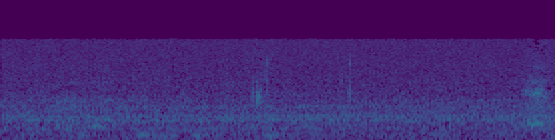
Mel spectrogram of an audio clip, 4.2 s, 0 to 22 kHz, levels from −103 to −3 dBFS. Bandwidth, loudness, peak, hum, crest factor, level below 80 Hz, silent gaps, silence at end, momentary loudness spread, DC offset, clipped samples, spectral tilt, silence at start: 8 kHz; -69 LUFS; -48 dBFS; none; 22 dB; -88 dBFS; none; 0 s; 2 LU; under 0.1%; under 0.1%; -2 dB/octave; 0 s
